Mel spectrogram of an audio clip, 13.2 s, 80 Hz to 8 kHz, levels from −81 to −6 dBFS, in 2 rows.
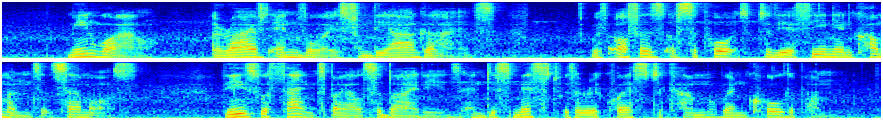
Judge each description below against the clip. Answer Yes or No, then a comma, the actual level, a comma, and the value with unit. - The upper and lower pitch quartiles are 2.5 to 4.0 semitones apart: Yes, average, 3.7 semitones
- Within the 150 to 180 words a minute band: No, average, 140 wpm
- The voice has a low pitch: Yes, low, 120 Hz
